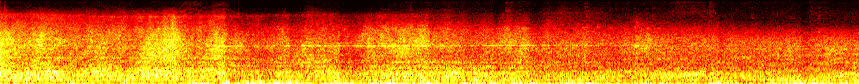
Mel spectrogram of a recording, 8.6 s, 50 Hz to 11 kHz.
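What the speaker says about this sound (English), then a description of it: "Viva Aerobus is headed to Monterrey, Mexico. It's an Airbus A320" An Airbus A320neo jet operated by Viva Aerobus at DFW Airport, its engines giving a loud, steady roar that holds close and continuous throughout with no voices.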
